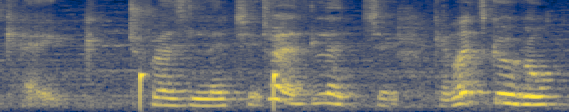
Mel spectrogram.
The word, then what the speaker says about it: tres leches: I believe it's called a Tres Leches cake. Tres Leches.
